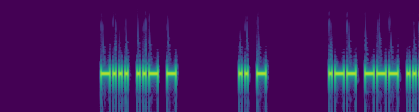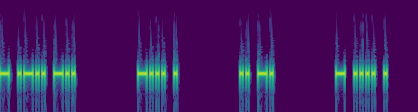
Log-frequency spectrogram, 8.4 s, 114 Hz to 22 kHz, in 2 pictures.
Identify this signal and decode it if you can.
Morse code, heard as a keyed tone, about 40 wpm, 700 Hz. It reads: BUT IT WOULD BE IN THE
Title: 3x Word-Spacing - Sentences from Top 300 Words - 40wpm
